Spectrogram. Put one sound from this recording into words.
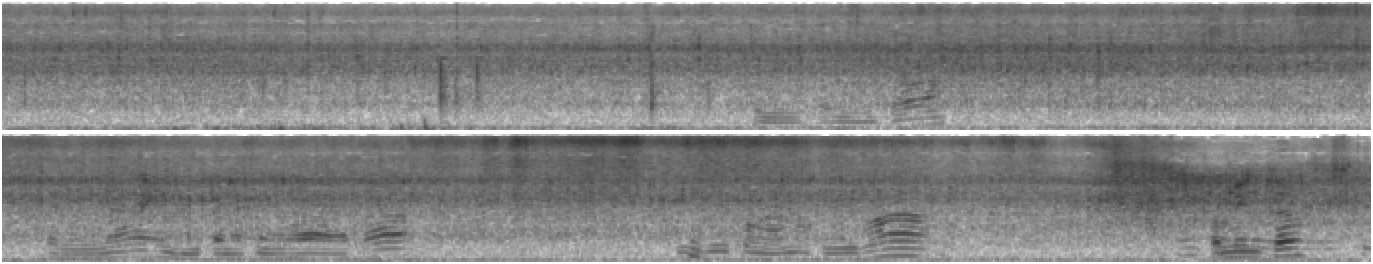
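Meat sizzles and hisses steadily in a hot pan.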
